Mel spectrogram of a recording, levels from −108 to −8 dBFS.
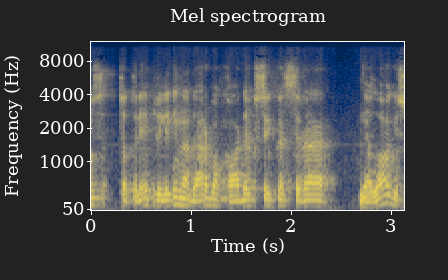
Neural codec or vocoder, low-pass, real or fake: none; 10.8 kHz; real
